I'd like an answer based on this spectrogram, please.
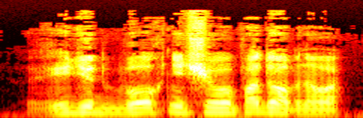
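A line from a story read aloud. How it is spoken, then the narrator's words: Hasty heartfelt exclamation. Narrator (Russian): поспешно и с чувством воскликнул Сван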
